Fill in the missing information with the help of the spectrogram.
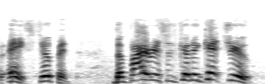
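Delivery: high, sing-song mocking voice; mock taunt. Host taunting a maskless leader, high mocking jeer.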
